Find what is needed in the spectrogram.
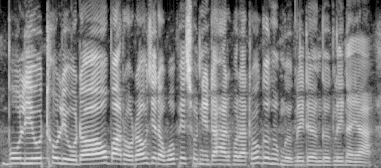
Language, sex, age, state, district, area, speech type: Bodo, female, 45-60, Assam, Kokrajhar, urban, spontaneous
